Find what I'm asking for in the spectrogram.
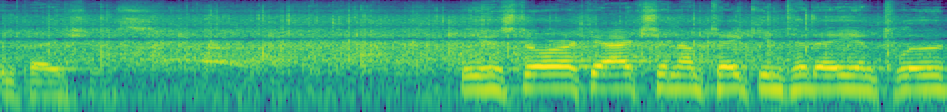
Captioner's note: applause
